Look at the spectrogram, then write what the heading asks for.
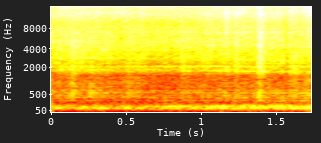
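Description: Chopped onion sizzles in hot coconut oil, a dense steady hiss of frying that carries on close and even, with a few slight stirring bumps and no speech.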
